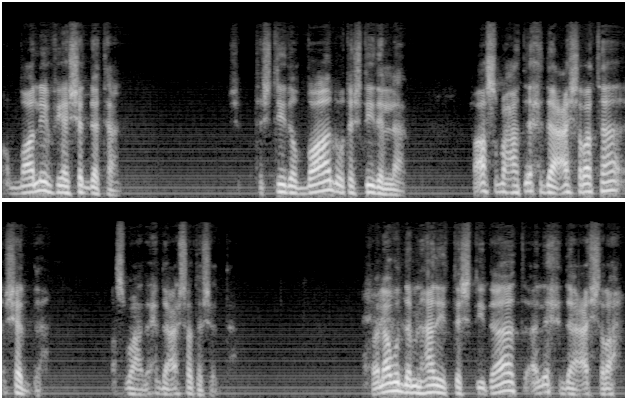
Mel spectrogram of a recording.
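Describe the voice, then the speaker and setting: A middle-aged teacher works through a religious text with his class, stopping so students can answer and repeating important words. His medium-pitched voice is expressive.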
